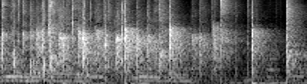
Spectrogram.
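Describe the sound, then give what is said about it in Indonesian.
Hands clapping at a reunion gathering in a dense, uneven burst of applause, sharp claps overlapping steadily for several seconds, with voices murmuring underneath. “Roto tepuk tangan wow, wow.”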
